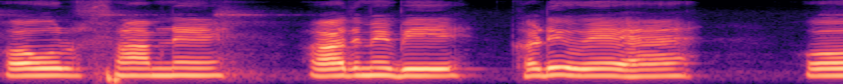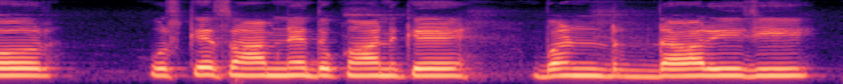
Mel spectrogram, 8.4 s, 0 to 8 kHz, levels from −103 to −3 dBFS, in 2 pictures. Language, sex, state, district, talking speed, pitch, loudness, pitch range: Hindi, male, Uttar Pradesh, Saharanpur, 105 wpm, 210 Hz, -17 LUFS, 205-215 Hz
